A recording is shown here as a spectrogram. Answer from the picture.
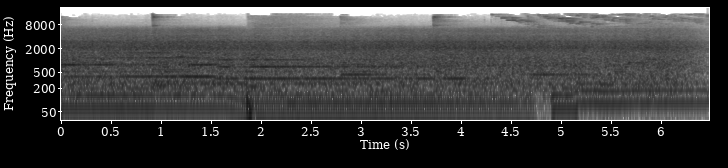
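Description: Heavy rain falling in a steady, loud hiss, with background music of sustained notes playing over it.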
